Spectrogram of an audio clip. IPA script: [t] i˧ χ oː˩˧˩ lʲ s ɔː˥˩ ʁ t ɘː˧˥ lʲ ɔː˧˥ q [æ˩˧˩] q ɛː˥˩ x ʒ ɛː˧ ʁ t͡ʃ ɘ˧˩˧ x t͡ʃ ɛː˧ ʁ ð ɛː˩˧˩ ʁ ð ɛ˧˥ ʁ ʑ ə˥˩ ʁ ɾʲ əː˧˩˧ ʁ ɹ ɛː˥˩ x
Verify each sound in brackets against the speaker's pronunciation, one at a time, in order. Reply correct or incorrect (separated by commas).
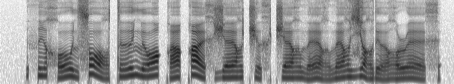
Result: incorrect, incorrect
